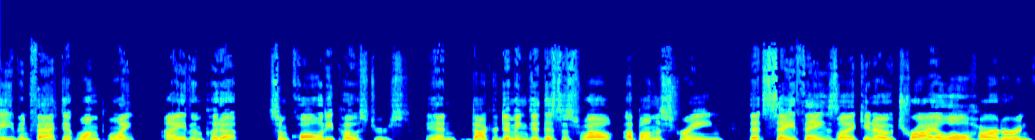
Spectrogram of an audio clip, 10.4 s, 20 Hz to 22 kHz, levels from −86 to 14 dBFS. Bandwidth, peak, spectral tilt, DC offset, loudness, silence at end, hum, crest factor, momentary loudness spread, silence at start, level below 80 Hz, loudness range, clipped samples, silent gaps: 15 kHz; -8 dBFS; -5 dB/octave; under 0.1%; -22 LUFS; 0.05 s; none; 16 dB; 11 LU; 0 s; -66 dBFS; 3 LU; under 0.1%; 1.37-1.60 s, 2.40-2.63 s, 7.44-7.48 s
